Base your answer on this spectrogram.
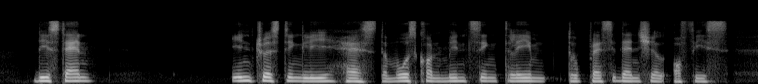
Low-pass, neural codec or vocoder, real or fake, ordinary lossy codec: none; codec, 16 kHz, 0.8 kbps, ZipCodec; fake; none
